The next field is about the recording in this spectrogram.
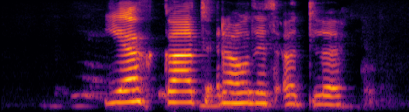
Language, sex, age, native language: Icelandic, male, 6, Icelandic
